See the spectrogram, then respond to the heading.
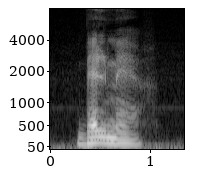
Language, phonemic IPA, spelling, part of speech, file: French, /bɛl.mɛʁ/, belle-mère, noun, Fr-belle-mère.ogg
- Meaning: 1. mother-in-law 2. stepmother 3. a retired politician (male or female) who tries to keep influencing their successors through public or behind-the-scenes interventions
